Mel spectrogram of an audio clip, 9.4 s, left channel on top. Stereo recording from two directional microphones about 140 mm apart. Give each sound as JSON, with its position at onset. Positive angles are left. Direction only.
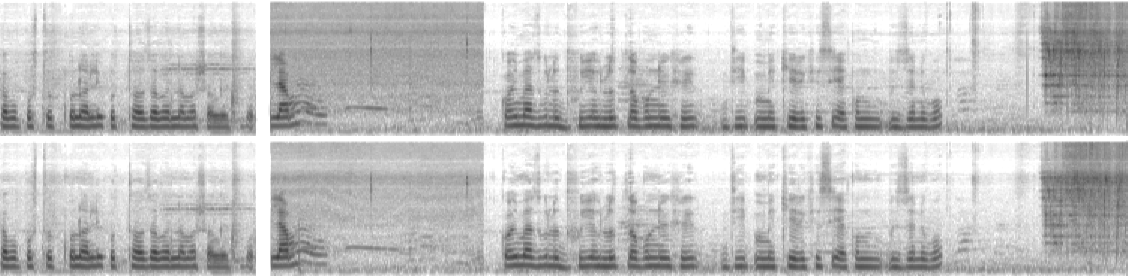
{"t": 0.0, "sound": "speech", "side_deg": -10}
{"t": 2.2, "sound": "speech", "side_deg": -15}
{"t": 4.2, "sound": "speech", "side_deg": -5}
{"t": 8.7, "sound": "a sound", "side_deg": 5}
